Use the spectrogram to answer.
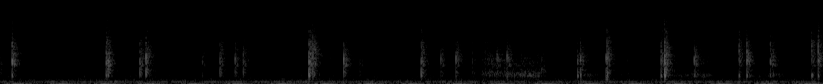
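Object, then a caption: Closed cardboard box tapped with long fingernails. Long acrylic nails tap and scratch across the top and side of a closed, hollow cardboard "Mini Zen Garden" product box. Short, dry, bright clicks come in irregular bursts, with a brief softer scratching patch in the middle, over a steady low hum. Each tap dies away almost instantly.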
